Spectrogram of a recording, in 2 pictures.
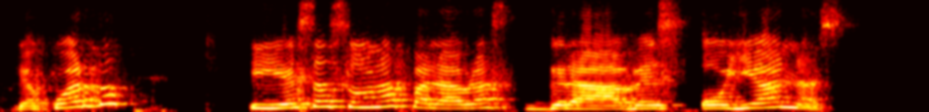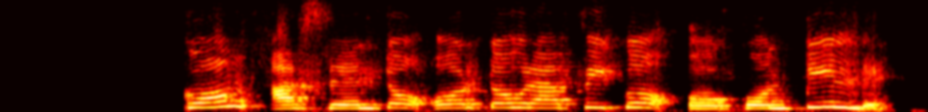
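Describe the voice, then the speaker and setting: The recording is dull and lo-fi as a woman, her voice high, expressive and a bit bright, walks young students through grammar. She repeats each rule slowly and deliberately, asking questions to be sure they follow.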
